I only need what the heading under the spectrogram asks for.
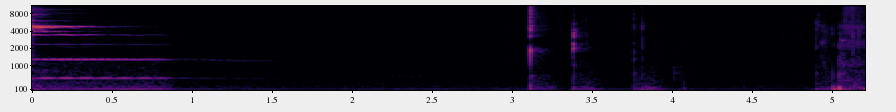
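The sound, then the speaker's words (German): Wine glasses clink in a toast, giving a bright ringing chime with clear overtones that fades within a second. After a pause, a few faint small clicks and handling sounds follow. “natürlich währenddessen auch Weinchen getrunken, so wie jetzt. Cheers.”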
